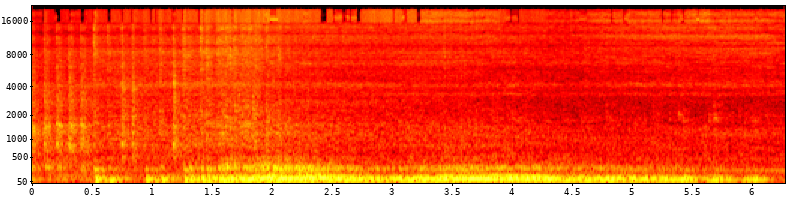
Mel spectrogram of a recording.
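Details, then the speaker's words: J35 RFR two-seat sandrail that wouldn't run, cranked on sprayed starting fluid only. It catches and runs roughly for a few seconds, then sags and dies, showing no fuel delivery. "So now we just fixed the fuel delivery issue, figure out what's going on there, and this thing may run and drive."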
